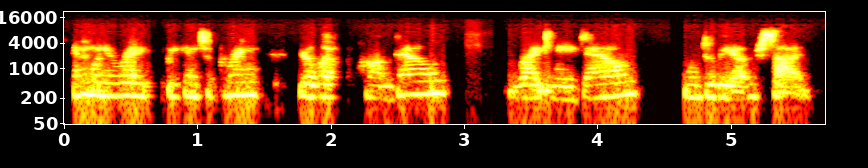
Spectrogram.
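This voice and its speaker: A woman teaching yoga, guiding the poses in a soothing, gentle manner with a slightly husky, breathy voice. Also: a little high, steady tone, normal speed, dull audio. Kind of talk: guided yoga instruction.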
